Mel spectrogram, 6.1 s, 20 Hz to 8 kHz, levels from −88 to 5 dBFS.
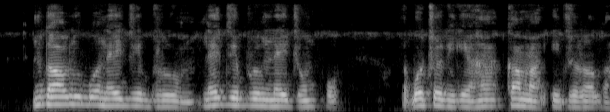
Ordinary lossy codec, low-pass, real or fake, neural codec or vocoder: none; 7.2 kHz; fake; codec, 16 kHz, 4.8 kbps, FACodec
